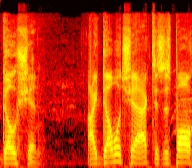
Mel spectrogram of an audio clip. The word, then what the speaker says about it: Goshen: I double-checked. It is pronounced Goshen.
